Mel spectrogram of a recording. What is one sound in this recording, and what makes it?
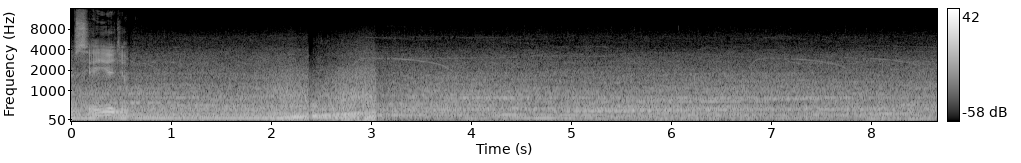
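A racing car engine hums steadily at idle.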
